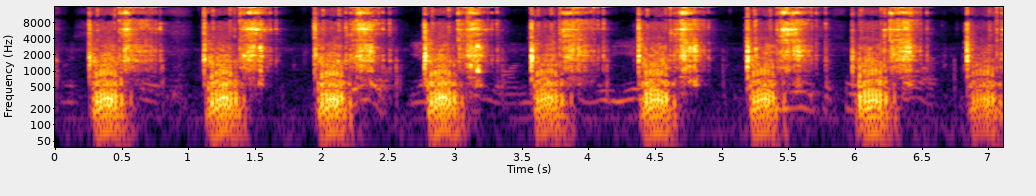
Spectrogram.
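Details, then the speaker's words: Stihl 015 chainsaw, just fueled, choke on: repeated short rasping bursts about once per pull, catching briefly then dying; cold saw sputtering, suspected spark plug or old gas in the carb, not confirmed. "Ooh, Holy smokes. this thing may need a little work, maybe a plug."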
